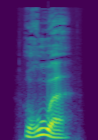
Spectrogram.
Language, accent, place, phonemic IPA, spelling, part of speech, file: German, Germany, Berlin, /ˈʁuːə/, Ruhe, noun, De-Ruhe.ogg
- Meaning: 1. calm, relative quietness (absence of loud sounds) 2. calmness, serenity 3. rest, repose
